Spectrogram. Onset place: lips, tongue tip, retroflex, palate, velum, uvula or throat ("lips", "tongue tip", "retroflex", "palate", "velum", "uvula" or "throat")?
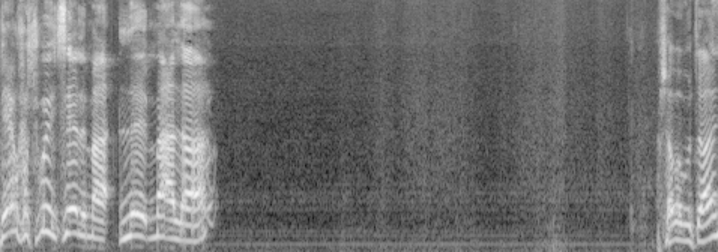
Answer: lips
